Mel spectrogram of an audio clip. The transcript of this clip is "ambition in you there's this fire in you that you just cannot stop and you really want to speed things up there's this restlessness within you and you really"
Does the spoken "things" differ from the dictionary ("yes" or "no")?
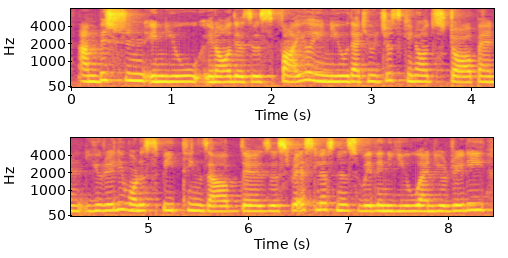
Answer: yes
